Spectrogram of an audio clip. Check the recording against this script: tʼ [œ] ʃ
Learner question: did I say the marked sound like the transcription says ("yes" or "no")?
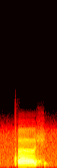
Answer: no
